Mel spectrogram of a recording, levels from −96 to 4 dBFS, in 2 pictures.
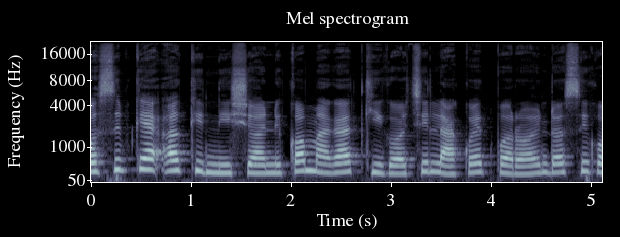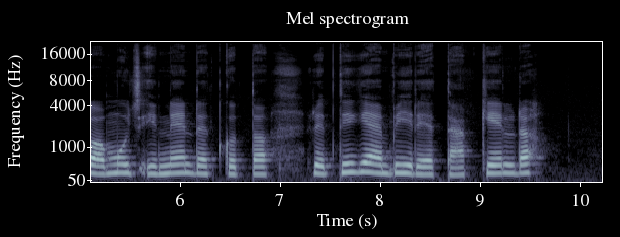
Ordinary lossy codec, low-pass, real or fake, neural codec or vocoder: none; none; real; none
